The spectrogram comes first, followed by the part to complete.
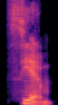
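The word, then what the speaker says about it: cien: And finally, the big one 100 in Spanish is senm. Think of the word century. A century is 100 years. So when you hear sen, you can link to the word century. 100 sen.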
